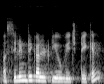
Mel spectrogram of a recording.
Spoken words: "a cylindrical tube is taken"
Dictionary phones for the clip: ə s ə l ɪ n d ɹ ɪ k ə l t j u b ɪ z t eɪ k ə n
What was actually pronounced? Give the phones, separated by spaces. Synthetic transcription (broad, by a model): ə s ə l ɪ n d ɹ ɪ k ə l t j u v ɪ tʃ t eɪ k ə n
